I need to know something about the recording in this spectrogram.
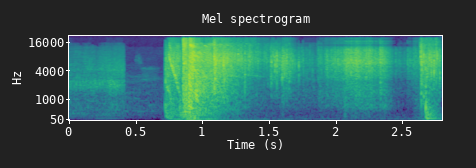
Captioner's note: silenced gunshot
